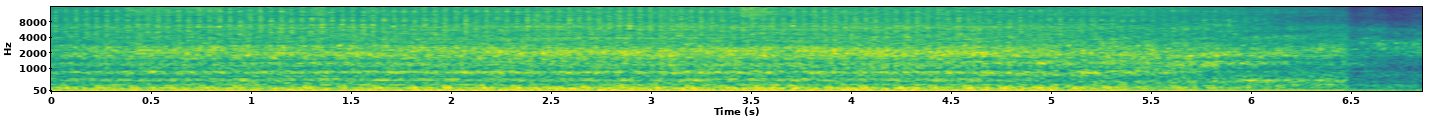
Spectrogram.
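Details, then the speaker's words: Ford 7.3 diesel idling with the brake booster vacuum hose disconnected, during a soft brake pedal check: a soft, regular pulsing about three times a second from the vacuum pump side. A pulse heard with the hose connected would point to a vacuum leak. "So right here, you can hear like a pulsing sound. So you're gonna just listen for that noise."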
